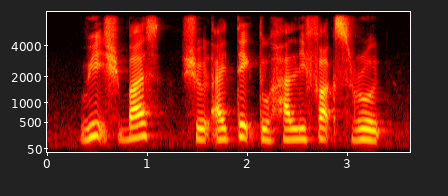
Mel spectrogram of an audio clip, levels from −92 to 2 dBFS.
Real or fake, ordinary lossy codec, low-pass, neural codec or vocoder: real; none; 7.2 kHz; none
